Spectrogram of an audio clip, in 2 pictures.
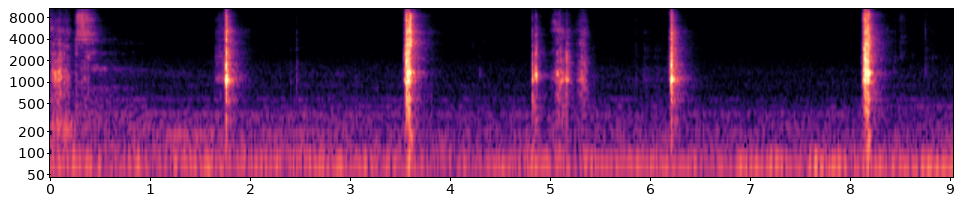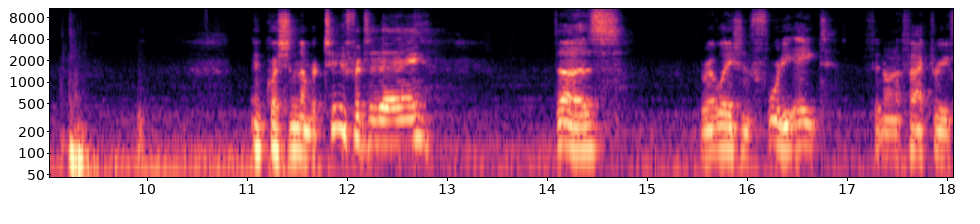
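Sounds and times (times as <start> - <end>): pistol snapping into holster clicks: 3.5 - 3.8, 8.1 - 8.4
dull thump: 9.1 - 10.1.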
